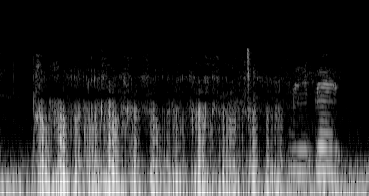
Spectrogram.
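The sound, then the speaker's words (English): A voice imitates a Model T car engine rumbling, a growly sputtering with rough pulses, ending in a few rising voiced tones. “Do I hear the Model T outside? Model T is rumbling, isn't it”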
